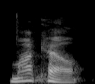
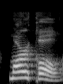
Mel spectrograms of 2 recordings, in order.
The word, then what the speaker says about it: Markel: Um, let's welcome Marcel. That did I pronounce that right? Markle actually, if that's close enough.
